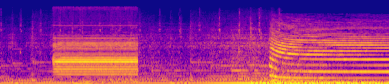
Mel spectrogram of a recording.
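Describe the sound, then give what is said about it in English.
A timer alarm blares during a trivia quiz with a harsh, horn-like tone: one loud buzzing blast, a short pause, then a second long blast that swoops down in pitch and holds. No one speaks. “I thought that was Jason's timer.”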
